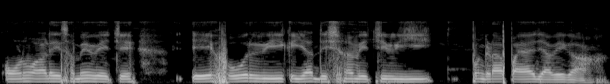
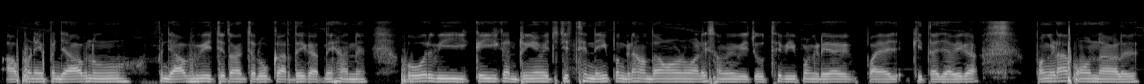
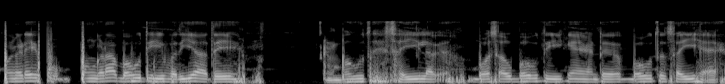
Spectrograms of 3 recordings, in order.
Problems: constant background noise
